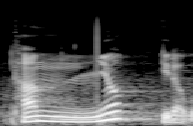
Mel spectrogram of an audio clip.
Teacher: 리을에 해당하던 소리가 니은 소리로 바뀌었습니다. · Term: 비음화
